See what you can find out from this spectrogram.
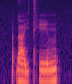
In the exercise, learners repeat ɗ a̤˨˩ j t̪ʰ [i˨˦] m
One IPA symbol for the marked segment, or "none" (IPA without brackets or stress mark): i˨˦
